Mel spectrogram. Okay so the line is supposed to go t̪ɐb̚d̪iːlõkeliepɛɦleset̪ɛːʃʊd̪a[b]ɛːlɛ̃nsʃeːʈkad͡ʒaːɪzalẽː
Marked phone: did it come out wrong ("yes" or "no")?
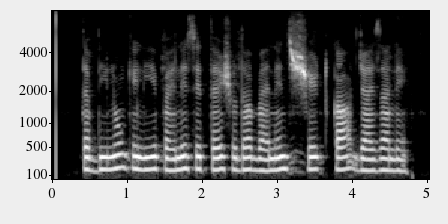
no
